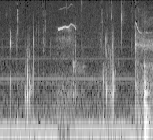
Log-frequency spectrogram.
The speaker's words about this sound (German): Mhm, ich trinke mal einen Schluck.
